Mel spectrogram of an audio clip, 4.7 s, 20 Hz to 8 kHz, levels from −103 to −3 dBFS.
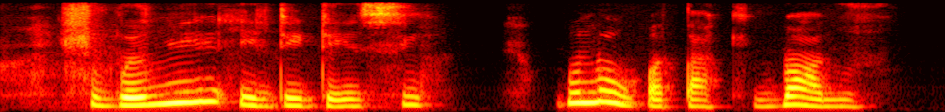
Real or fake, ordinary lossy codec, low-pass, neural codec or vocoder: fake; none; 7.2 kHz; autoencoder, 22.05 kHz, a latent of 192 numbers a frame, VITS, trained on one speaker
